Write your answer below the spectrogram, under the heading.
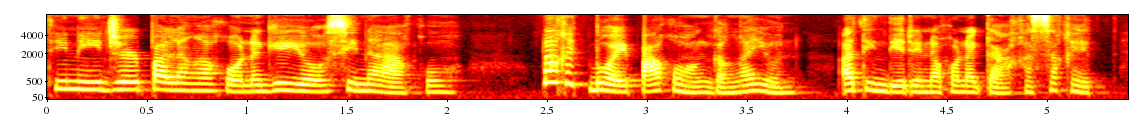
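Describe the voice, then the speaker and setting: An actress with a Filipino accent playing a carefree, stubborn young waitress in a radio drama, breezy and expressive. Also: female voice, mid-range voice, fast, lightly acted. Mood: defiant. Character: carefree, stubborn young pregnant waitress who smokes and gambles. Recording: faint music bed behind dialogue.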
